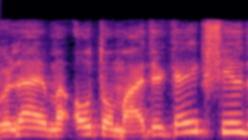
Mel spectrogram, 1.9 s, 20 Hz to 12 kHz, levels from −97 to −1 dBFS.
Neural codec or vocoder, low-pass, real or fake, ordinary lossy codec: codec, 16 kHz, 0.9 kbps, LongCat-Audio-Codec; 7.2 kHz; fake; AAC, 48 kbps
